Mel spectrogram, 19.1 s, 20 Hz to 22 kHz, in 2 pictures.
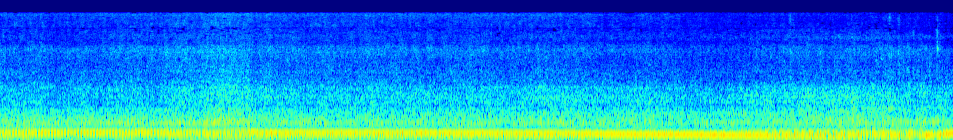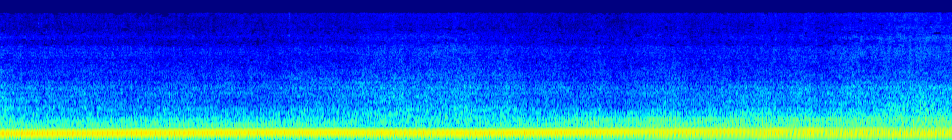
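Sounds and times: car engine from inside cabin: 0:00.0 - 0:19.0.

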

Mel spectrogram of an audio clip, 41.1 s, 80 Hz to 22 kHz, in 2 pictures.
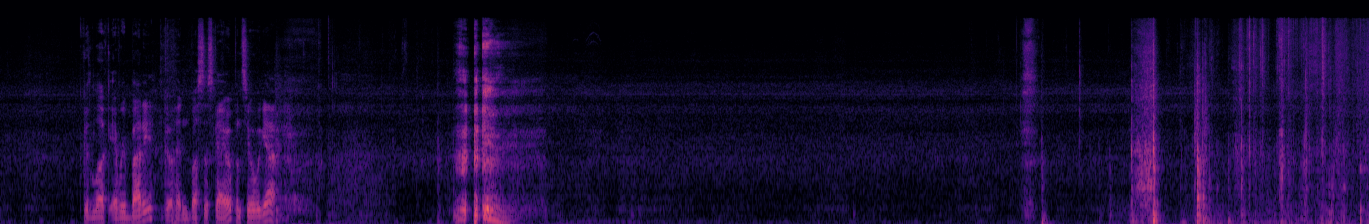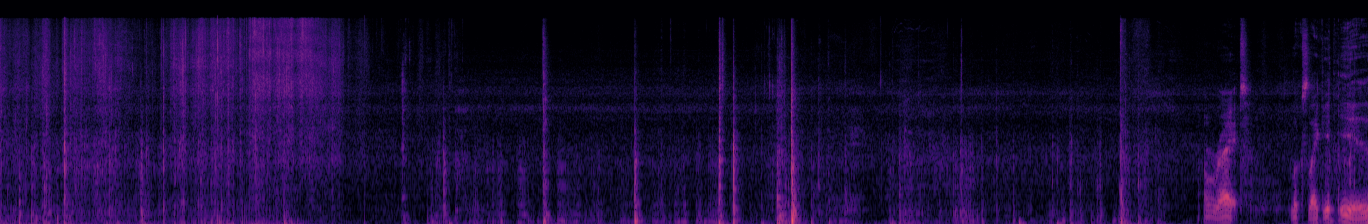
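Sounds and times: shrink wrap crinkling: 0:17.9 - 0:27.0.

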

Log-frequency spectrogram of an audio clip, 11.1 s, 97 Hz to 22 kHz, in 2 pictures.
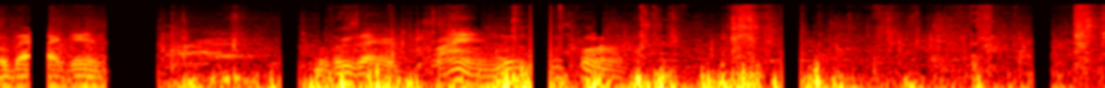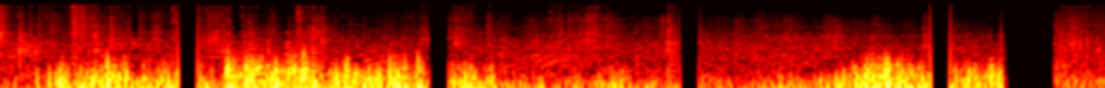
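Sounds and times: footsteps on dirt: 0:00.8 - 0:11.0.

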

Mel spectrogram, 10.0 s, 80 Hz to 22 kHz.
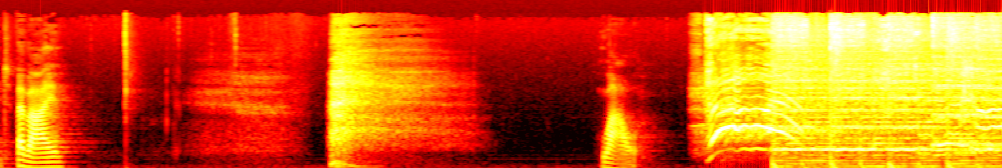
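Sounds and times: man sighing: 0:02.4 - 0:04.8.

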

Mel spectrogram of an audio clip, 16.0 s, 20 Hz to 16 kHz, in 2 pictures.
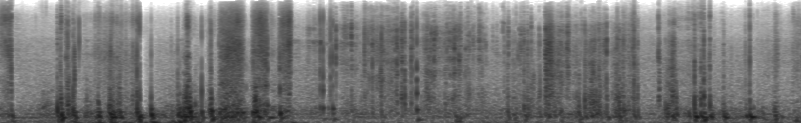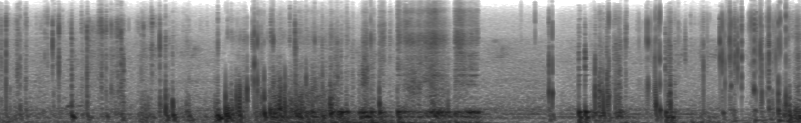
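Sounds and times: fingernails scratching microphone cover: 0:00.0 - 0:12.9, 0:13.8 - 0:16.0.

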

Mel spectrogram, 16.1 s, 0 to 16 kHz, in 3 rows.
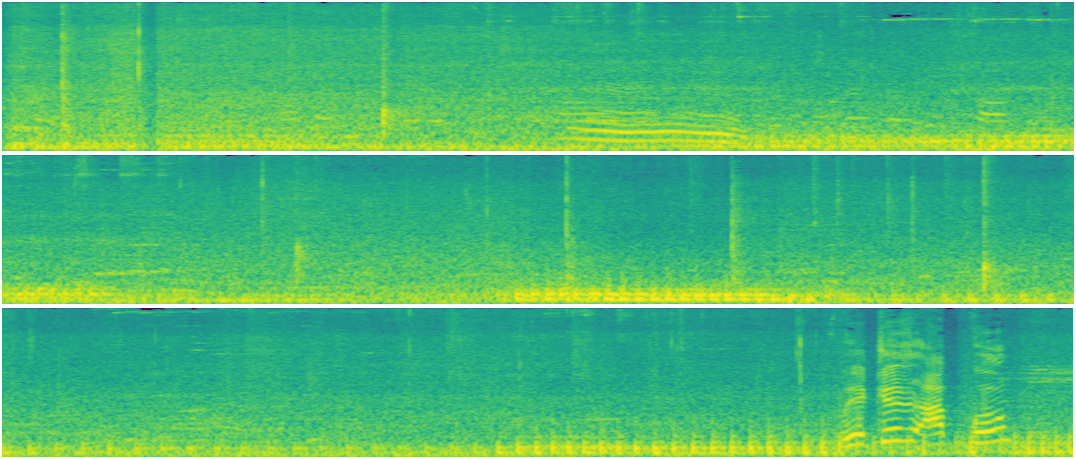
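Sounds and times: road vehicle engines rumbling: 0:00.0 - 0:16.0.

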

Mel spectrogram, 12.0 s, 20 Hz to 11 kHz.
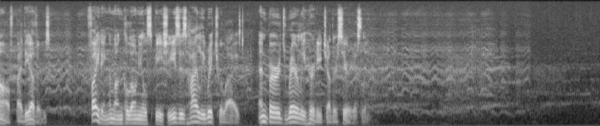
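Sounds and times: penguin colony calling: 0:00.0 - 0:12.0.

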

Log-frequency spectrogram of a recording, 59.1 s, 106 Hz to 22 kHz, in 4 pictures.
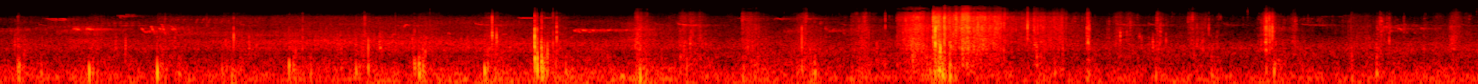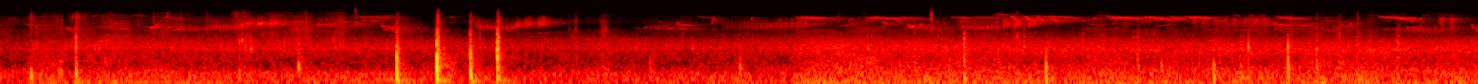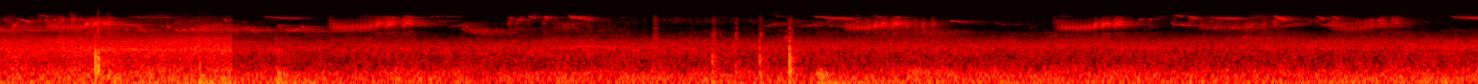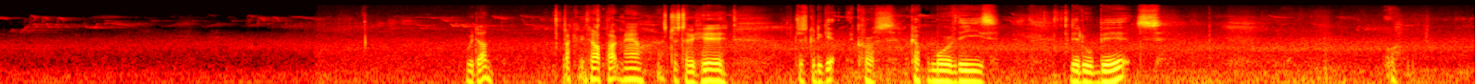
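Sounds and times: songbirds chirping: 0:00.0 - 0:59.0
footsteps on a log: 0:00.1 - 0:16.5, 0:17.1 - 0:20.0, 0:24.4 - 0:29.2, 0:56.2 - 0:59.0.

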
